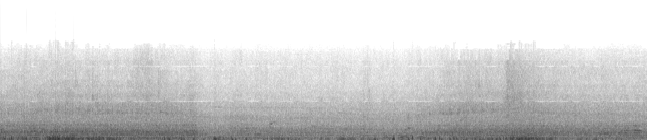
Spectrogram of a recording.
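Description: Heavy trucks moving slowly past: a steady rumble of engine and tyre noise.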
